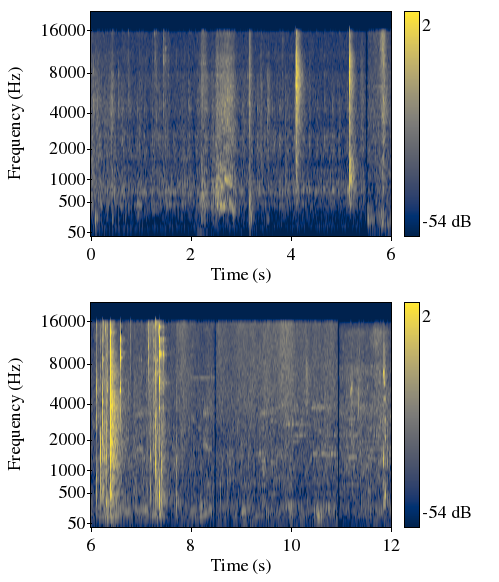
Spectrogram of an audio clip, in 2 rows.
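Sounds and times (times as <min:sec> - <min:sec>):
metal buckles jingling: 0:06.1 - 0:07.8.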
